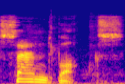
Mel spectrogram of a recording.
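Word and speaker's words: s&box: Sandbox, pronounced sandbox, is an upcoming open-source video game development platform and engine by Face Punch Studios.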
